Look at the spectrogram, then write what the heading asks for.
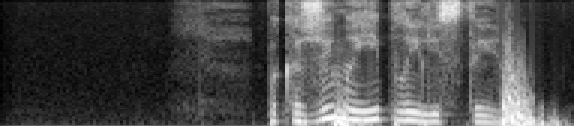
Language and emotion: Russian, neutral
